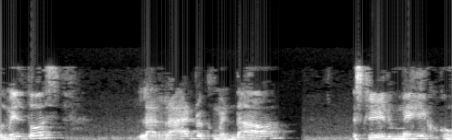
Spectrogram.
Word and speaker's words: México: algo más parecido a México, ¿no? El que es un sonido así como SH, y es por eso que nosotros lo escribimos con X, ¿no?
